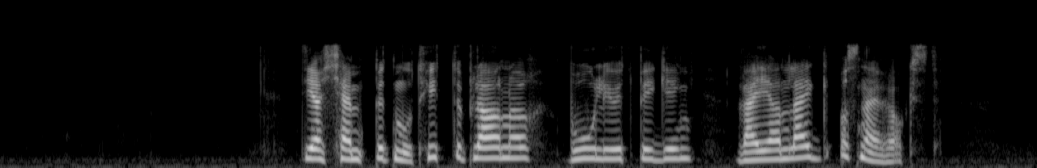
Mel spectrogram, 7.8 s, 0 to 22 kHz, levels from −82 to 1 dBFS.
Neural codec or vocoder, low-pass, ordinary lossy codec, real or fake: none; 7.2 kHz; none; real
